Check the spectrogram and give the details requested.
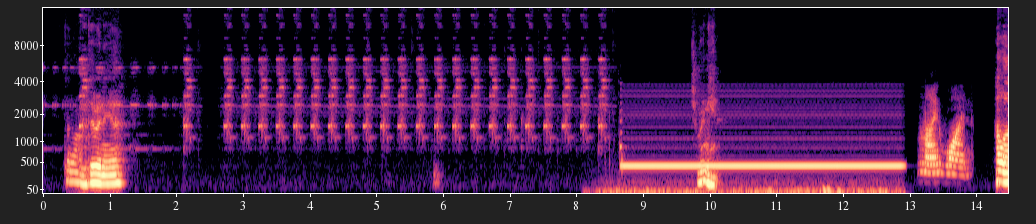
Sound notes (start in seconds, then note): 6.4 phone rings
